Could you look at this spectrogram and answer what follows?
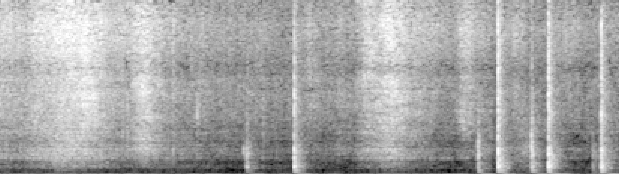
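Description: A spoon stirs water with a pinch of salt for mango gulab jamun, giving a few scattered scrapes and clinks over a steady low hum and soft background hiss.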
